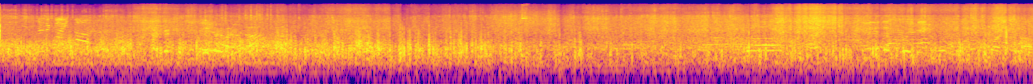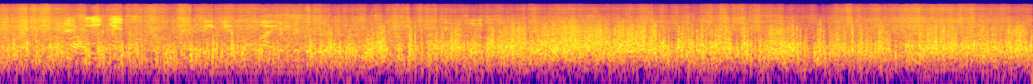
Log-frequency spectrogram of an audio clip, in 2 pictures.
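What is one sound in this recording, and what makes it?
Water splashes and rushes against the hull.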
